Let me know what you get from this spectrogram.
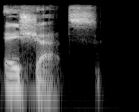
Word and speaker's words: Achatz: Grant Achatz. Achatz.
